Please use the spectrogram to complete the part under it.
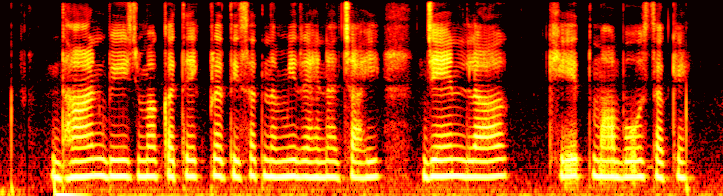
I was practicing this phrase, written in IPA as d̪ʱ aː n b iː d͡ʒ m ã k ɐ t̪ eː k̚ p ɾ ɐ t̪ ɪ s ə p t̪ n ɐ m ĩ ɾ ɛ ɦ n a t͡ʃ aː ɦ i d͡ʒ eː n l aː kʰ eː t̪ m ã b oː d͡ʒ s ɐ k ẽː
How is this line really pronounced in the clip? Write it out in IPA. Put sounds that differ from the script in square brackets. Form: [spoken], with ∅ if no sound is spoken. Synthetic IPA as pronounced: d̪ʱ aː n b iː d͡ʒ m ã k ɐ t̪ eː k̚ p ɾ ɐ t̪ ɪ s ə [∅] t̪ n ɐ m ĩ ɾ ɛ ɦ n a t͡ʃ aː ɦ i d͡ʒ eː n l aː kʰ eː t̪ m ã b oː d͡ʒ s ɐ k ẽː

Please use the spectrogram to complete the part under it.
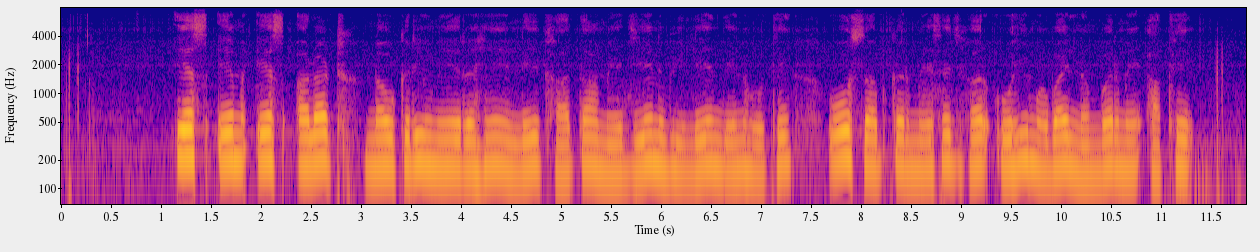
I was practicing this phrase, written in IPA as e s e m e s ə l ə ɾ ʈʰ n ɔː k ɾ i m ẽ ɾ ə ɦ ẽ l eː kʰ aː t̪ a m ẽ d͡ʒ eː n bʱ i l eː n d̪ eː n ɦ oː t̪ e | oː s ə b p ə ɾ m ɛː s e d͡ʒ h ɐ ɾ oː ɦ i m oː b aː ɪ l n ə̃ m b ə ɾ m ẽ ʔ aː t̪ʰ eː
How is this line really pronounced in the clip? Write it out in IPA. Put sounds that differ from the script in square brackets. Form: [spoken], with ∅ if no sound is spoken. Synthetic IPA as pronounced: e s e m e s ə l ə ɾ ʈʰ n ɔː k ɾ i m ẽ ɾ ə ɦ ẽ l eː kʰ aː t̪ a m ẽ d͡ʒ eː n bʱ i l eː n d̪ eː n ɦ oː t̪ e | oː s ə b [k] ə ɾ m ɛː s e d͡ʒ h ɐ ɾ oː ɦ i m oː b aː ɪ l n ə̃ m b ə ɾ m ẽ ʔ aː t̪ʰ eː

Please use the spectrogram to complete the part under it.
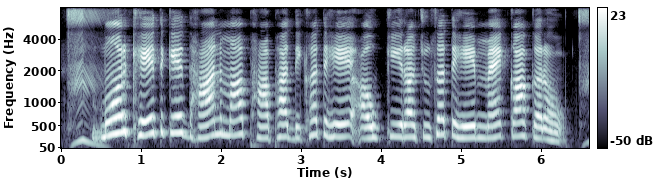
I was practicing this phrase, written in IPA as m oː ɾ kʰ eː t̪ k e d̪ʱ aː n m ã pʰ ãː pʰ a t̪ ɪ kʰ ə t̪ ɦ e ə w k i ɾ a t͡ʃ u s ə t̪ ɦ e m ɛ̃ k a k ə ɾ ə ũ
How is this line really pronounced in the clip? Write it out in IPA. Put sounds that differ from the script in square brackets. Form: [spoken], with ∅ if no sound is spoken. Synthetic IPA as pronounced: m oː ɾ kʰ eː t̪ k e d̪ʱ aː n m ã pʰ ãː pʰ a [d̪] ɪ kʰ ə t̪ ɦ e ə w k i ɾ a t͡ʃ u s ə t̪ ɦ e m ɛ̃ k a k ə ɾ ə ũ

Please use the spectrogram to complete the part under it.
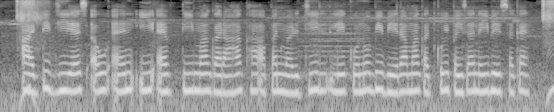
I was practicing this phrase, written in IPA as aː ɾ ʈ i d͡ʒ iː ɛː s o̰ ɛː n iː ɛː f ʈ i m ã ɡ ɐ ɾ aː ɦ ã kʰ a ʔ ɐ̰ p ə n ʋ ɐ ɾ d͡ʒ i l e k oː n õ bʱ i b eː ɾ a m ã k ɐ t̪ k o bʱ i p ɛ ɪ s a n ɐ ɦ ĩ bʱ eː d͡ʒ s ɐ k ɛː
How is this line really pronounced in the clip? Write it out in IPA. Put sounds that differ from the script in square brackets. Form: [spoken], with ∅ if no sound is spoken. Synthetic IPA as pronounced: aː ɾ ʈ i d͡ʒ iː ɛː s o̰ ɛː n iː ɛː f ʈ i m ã ɡ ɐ ɾ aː ɦ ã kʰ a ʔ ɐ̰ p ə n ʋ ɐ ɾ d͡ʒ i l e k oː n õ bʱ i b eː ɾ a m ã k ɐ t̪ k o bʱ i p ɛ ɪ s a n ɐ ɦ ĩ bʱ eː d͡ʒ s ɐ k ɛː

